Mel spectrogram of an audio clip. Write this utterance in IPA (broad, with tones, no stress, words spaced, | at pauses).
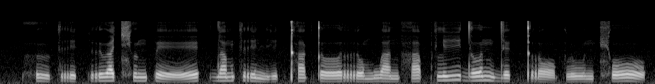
hɯː˩˦kri˨˩t̚prɯ˦˥a̯ t͡ɕʰɯ˦˥ŋpeː˩˦ | da˦˥mkri˨˩nji˨˩t̚ kʰa˥˩k̚tɤː˦˥ro˦˥m wa˧nha˦˥p̚ kliː˥˩dɤː˥˩n de˦˥k̚trɔː˨˩ kluː˧nt͡ɕʰoː˥˩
